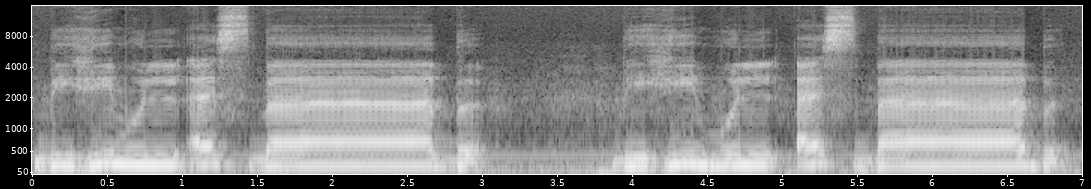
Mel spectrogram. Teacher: جب با ساکن ہوا تو با پہ قلقلہ ہوگا ایسا تب ہوتا ہے جب حروف قلقلہ کے اوپر جزم آ جائے.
